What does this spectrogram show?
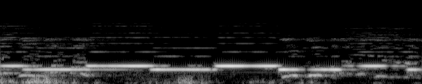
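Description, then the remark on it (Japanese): A loud two-tone emergency siren alternates steadily between a high and a slightly lower pitch, continuous throughout, with low traffic rumble beneath it. “ちょっとこれは音がうるさいですね。すいません。どっちに曲がるんだい”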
